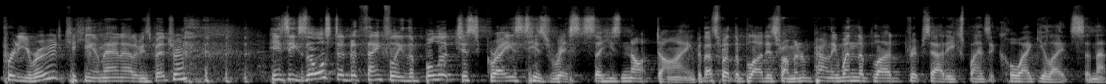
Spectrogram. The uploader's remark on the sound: Recorded live in London.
